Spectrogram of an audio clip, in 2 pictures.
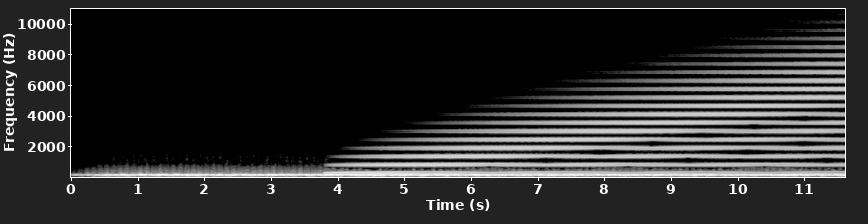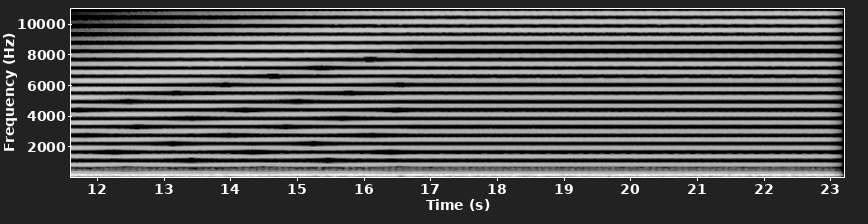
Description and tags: Out Of Phase
sound, sci-fi, effect, fx, supercollider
